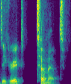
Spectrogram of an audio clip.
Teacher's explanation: They agreed to meet becomes they agreed to meet, not to. So very short and weak sound, to becomes t.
